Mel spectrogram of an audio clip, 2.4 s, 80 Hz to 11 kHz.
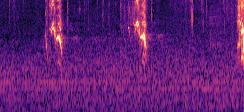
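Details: Sparrows including a yellow-beaked bird, recorded 15 February 2018: three brief high chirps about a second apart over a steady low background hum.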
